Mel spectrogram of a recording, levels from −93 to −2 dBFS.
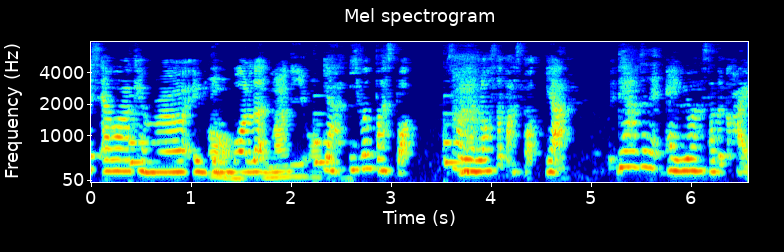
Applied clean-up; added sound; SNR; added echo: classical method Wiener filter.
